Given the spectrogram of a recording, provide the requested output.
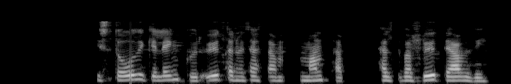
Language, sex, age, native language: Icelandic, female, 40-49, Icelandic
